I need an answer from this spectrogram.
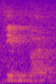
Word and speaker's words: timbre: You can measure the intensity of sound, which is this dimension there, and you can measure also what is called the timbre.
